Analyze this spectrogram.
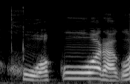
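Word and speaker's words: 火锅: 샤브샤브는 발음이 호어꼬어라고 합니다. 샤브샤브는 호어꼬어 하시면 되는데, 자, 여기서 잠깐 이거 뭐예요?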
